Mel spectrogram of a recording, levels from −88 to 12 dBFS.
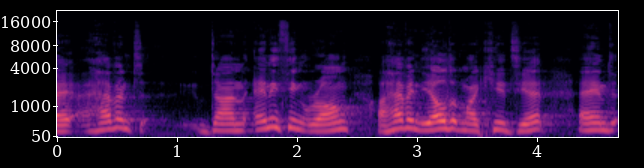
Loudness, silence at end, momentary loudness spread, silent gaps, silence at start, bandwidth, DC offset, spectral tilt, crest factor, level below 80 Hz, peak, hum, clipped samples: -30 LUFS; 0 s; 10 LU; none; 0 s; 16.5 kHz; under 0.1%; -6.5 dB/octave; 18 dB; -72 dBFS; -12 dBFS; none; under 0.1%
